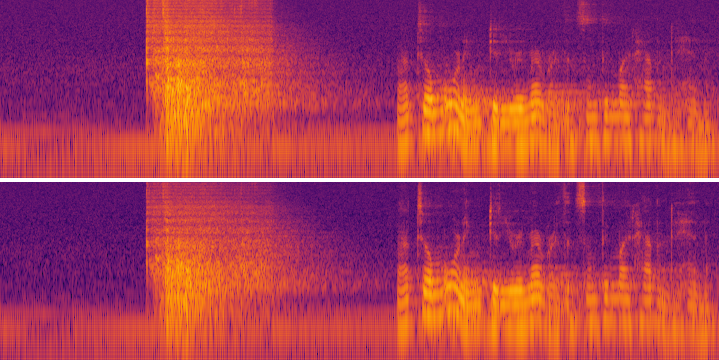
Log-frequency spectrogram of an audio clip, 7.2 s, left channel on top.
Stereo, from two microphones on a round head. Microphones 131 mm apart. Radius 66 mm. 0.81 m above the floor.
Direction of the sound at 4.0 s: 65° right (ahead or behind).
